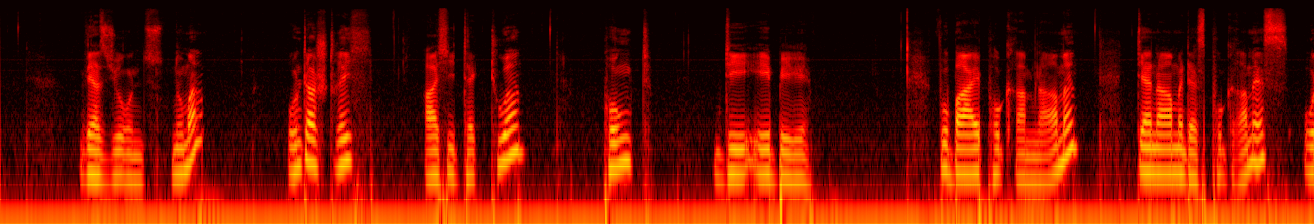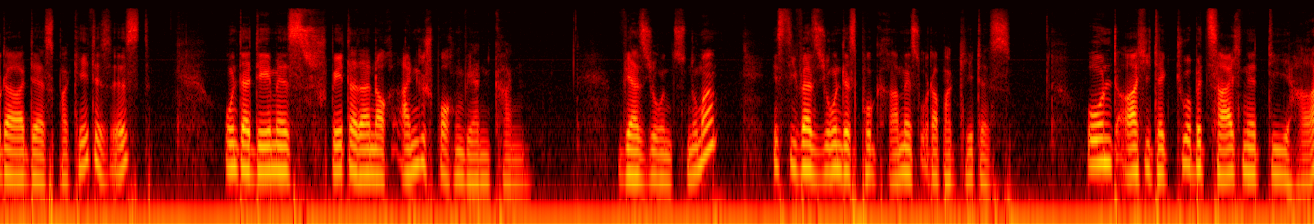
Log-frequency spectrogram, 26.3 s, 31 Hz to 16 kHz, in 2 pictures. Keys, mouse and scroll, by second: 1.9 click, 2.7 click, 3.4 click, 3.6-5.1 drag, 5.4 click, 5.8 click, 6.4-7.7 drag.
